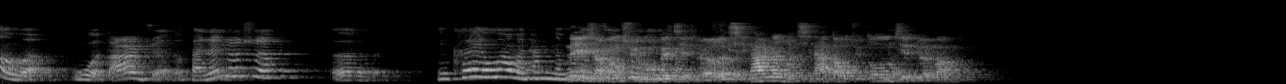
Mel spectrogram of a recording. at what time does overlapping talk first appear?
6 s

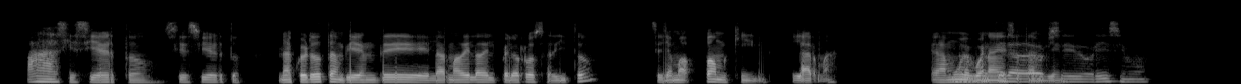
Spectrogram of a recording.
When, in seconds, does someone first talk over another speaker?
9 s

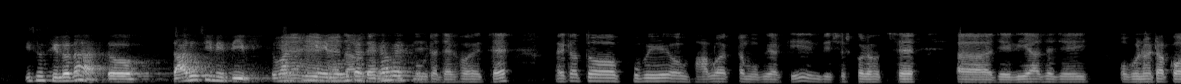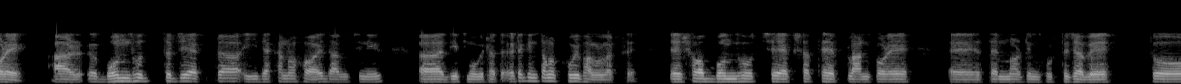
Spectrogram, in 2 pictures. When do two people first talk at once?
3 s

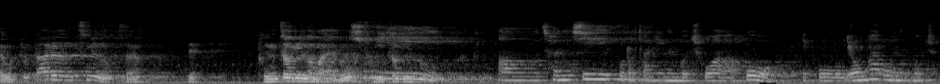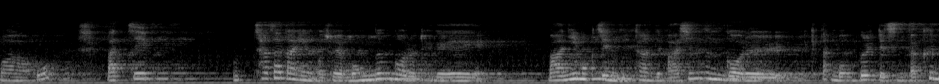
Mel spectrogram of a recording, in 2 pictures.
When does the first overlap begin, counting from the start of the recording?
3 s

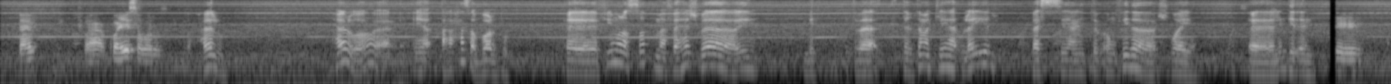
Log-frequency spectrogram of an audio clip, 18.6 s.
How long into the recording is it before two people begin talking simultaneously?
none

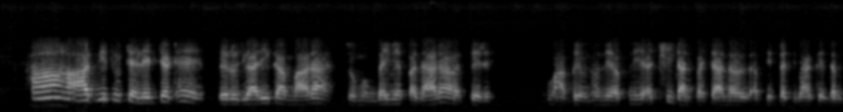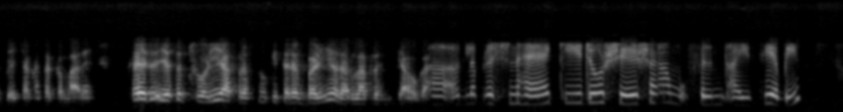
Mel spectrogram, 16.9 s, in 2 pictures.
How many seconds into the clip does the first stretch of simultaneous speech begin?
none

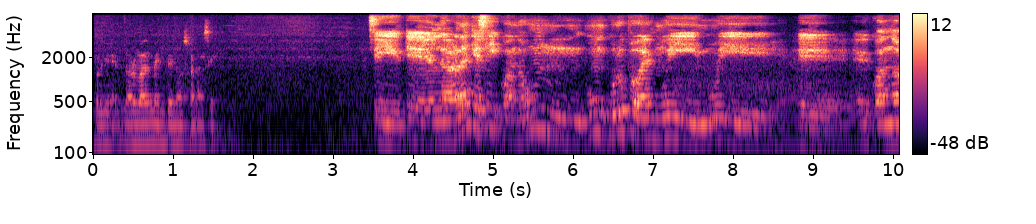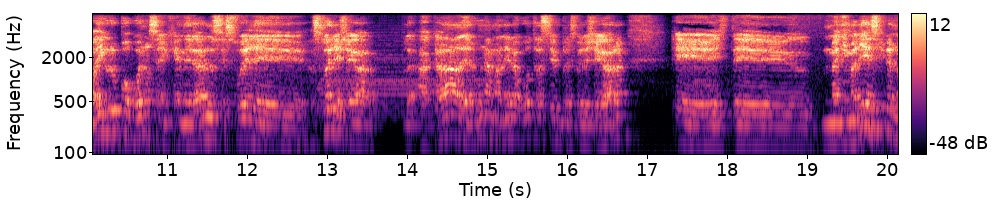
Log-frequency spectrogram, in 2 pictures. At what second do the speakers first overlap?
none

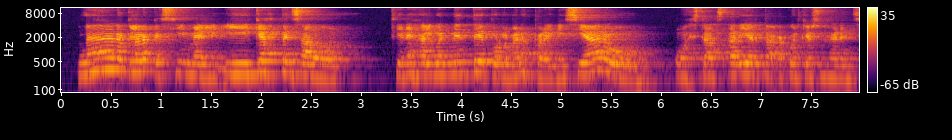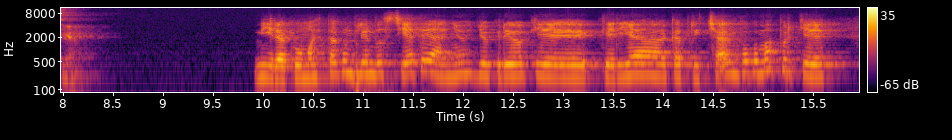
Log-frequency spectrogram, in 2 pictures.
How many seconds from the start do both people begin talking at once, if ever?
none

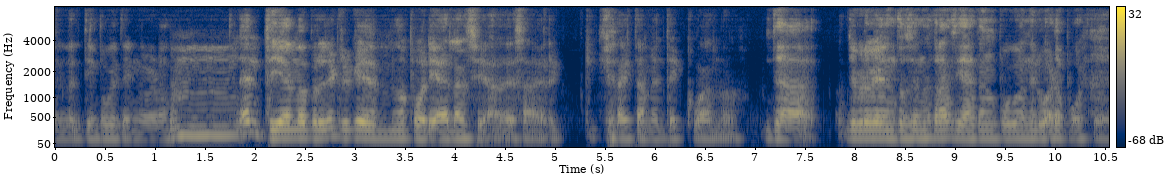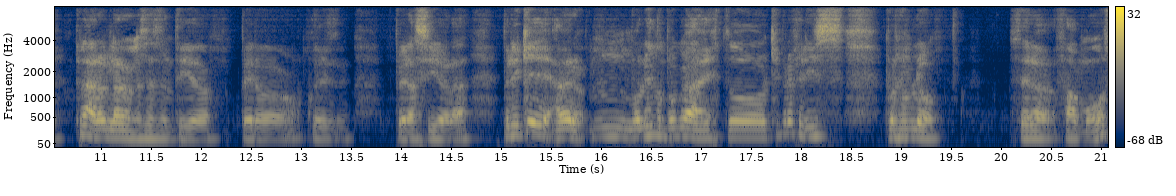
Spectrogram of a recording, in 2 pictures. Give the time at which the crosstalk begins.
none

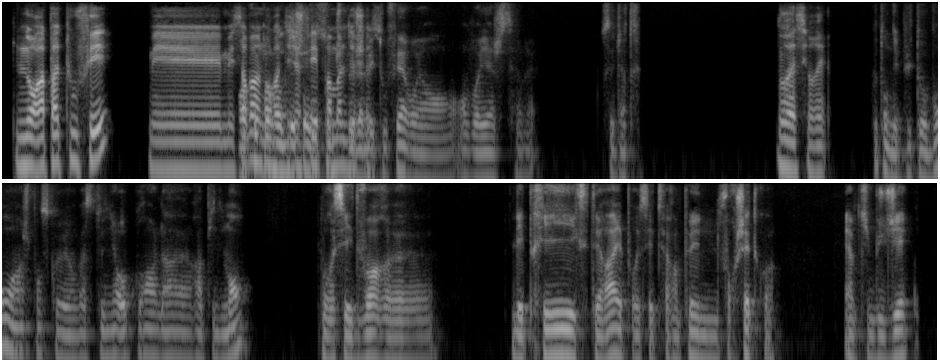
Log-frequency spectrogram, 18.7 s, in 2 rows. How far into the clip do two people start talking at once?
2 s

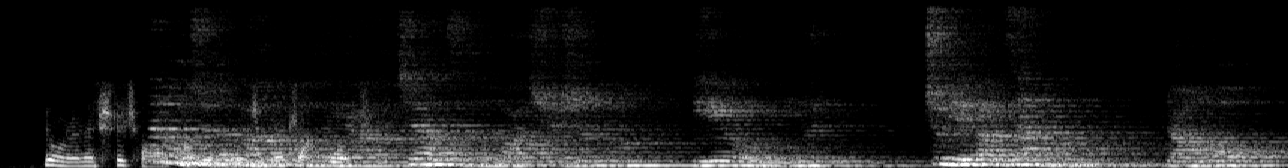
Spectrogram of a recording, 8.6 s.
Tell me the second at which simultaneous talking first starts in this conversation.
1 s

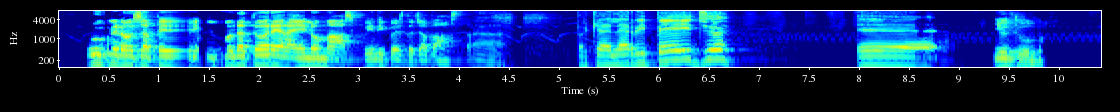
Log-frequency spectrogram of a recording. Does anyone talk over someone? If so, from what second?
none

